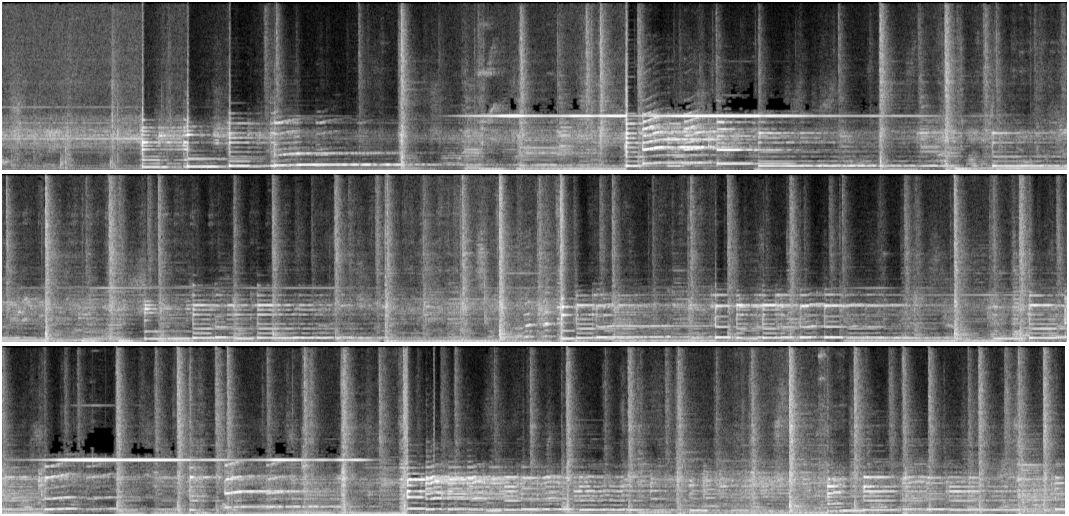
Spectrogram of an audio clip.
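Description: Live band playing a blues instrumental opening: an electric lead guitar plays notes that bend upward over bass guitar and strummed acoustic guitar. The band comes in about two seconds in.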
